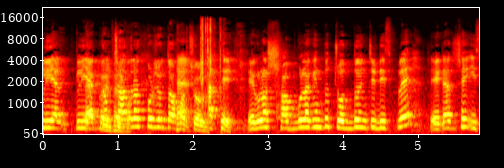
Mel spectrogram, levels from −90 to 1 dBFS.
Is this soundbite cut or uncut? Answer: cut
